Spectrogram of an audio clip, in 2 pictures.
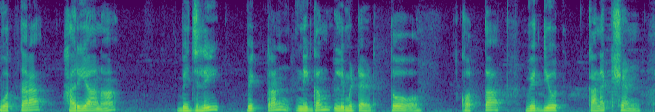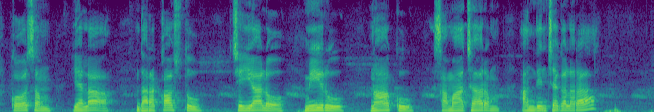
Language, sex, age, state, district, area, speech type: Telugu, male, 30-45, Andhra Pradesh, N T Rama Rao, urban, read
